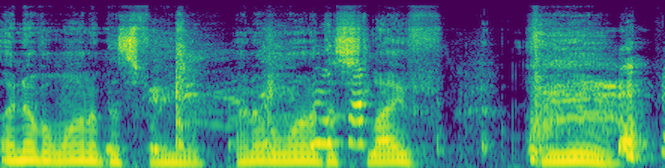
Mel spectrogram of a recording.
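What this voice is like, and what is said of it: Godfather character impression. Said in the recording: “my Godfather impersonation”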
